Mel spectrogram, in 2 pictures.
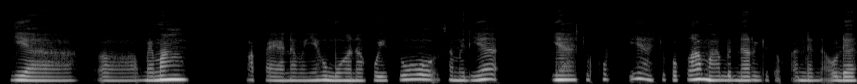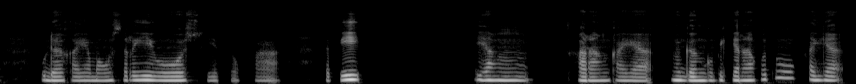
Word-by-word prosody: Iya, 200 -2 +3 0.7
eee, 175 0 -9 0.2
memang 210 +4 +7 0.8
apa 205 -1 -16
ya - - -4
namanya 180 0 -3
hubungan 180 -1 +1
aku 190 - -25
itu 185 +3 -13 0.4
sama 195 -3 -3
dia 200 +4 +1 0.7
ya 210 - +7 0.2
cukup 220 +2 -14 0.2
ya 265 0 -3 0.2
cukup 205 -2 -11
lama 230 -2 +6 0.2
bener 185 -1 -2
gitu 190 -1 -22
kan 185 - -11
dan 180 - -6 0.2
udah 180 0 +1 0.5
udah 185 -1 +2
kayak 180 0 -4
mau 175 +1 -2
serius 190 -1 +3 0.2
gitu 180 0 -14 0.2
Kak 180 -1 -11 0.5
tapi 205 +5 +8 1.1
yang 195 -2 +2 0.4
sekarang 180 -1 0
kayak 180 -2 -4 0.2
ngeganggu 180 -2 +3
pikiran 190 0 0
aku 225 +3 -8
tuh 310 +3 -6 0.2
kayak 195 -2 0
185 Hz, 125 wpm, -26 LUFS, 180-200 Hz, 1.1 s, tapi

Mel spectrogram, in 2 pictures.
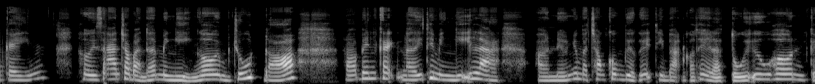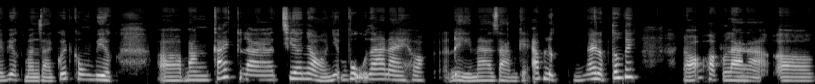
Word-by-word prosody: cái 200 0 -4 0.5
thời 225 -3 -1
gian 245 +1 +1
cho 255 - +2
bản 205 -6 -1
thân 215 +3 -2
mình 205 -2 +1
nghỉ 185 -4 +2
ngơi 220 +7 +3
một 205 - -4
chút, 260 - +4
đó. 190 +10 +6 0.5
Đó, 215 0 -1
bên 275 +2 -1
cạnh 275 -1 +2
đấy 210 +1 -1
thì 300 - +3
mình 210 -5 -1
nghĩ 210 - 0
là, 220 -8 +3 0.3
ờ, 185 -1 -4
nếu 185 +1 -1
như 260 +4 -4
mà 230 - -5
trong 230 +1 -2
công 240 -3 -3
việc 215 -4 -1
ấy, 225 - -4
thì 210 - -6
bạn 185 -2 -5
có 180 - -6
thể 215 -1 -3
là 160 +1 +1
tối 175 +1 +3
ưu 235 -1 -1
hơn 245 -3 +2
cái 180 +1 -4
việc 235 -1 -2
mà 170 0 0
giải 170 -1 -2
quyết 260 +2 0
công 230 -3 -3
việc, 210 -3 +4 0.4
ờ, 185 0 0
bằng 200 +1 -2
cách 350 - +3
là 210 -2 -1
chia 270 -2 +3
nhỏ 220 -9 +1
nhiệm 210 +4 -3
vụ 260 - +2
ra 245 0 +3
này, 215 -3 +1
hoặc 195 -2 -4 0.2
để 170 -3 0
mà 185 +2 -1
giảm 180 -3 -1
cái - - -8
áp 265 +1 +2
lực 235 -5 0 0.2
ngay 220 +8 +3
lập 240 -2 +2
tức 305 +3 +4
ấy. 345 0 +2 0.4
Đó, 320 - +2
hoặc 235 -5 0
là, 185 -4 +3
ờ, 170 -1 -1
210 Hz, 250 wpm, -21 LUFS, 185-240 Hz, 0.5 s, đó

